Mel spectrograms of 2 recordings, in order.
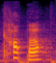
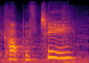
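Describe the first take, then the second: First: The phrase is reduced and run together. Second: The phrase is said in full. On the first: The speaker sounds like a long-time resident. "you sound like you've lived here for a long time" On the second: The speaker sounds perfectly fine. "you sound perfectly fine"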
